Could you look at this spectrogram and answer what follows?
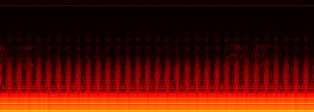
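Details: A constant low electrical hum with stacked harmonic tones and faint hiss runs throughout, and no animal call can be picked out.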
